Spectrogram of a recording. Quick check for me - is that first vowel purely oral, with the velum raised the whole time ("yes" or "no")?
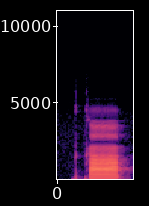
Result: no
